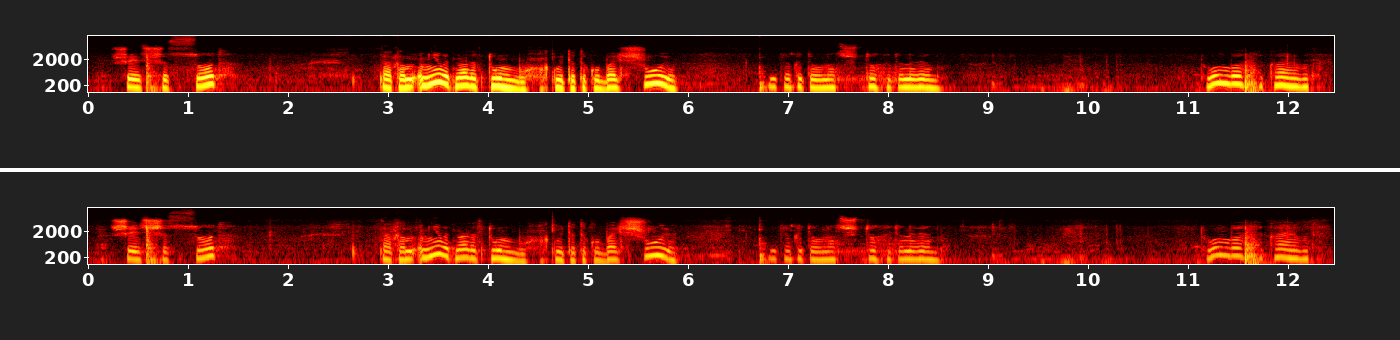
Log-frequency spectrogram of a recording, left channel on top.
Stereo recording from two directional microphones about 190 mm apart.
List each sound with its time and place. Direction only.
0.4 s speech: 45° left (ahead or behind)
2.4 s speech: 40° left (ahead or behind)
7.0 s speech: 25° left (ahead or behind)
7.4 s speech: 45° left (ahead or behind)
11.1 s speech: 25° left (ahead or behind)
